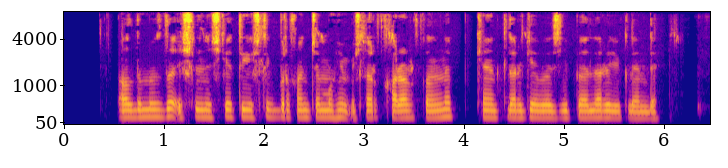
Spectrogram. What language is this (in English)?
Uyghur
